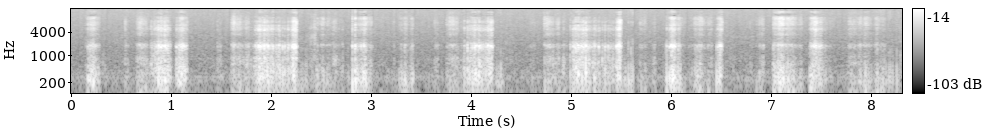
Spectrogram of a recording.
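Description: A steel fountain-pen nib, held in the fingertips, scratches across a flat sheet of lined writing paper while writing Korean letters in brown ink. Quiet, dry scratching strokes come in short bursts with brief pauses, each carrying a bright, papery rasp.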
